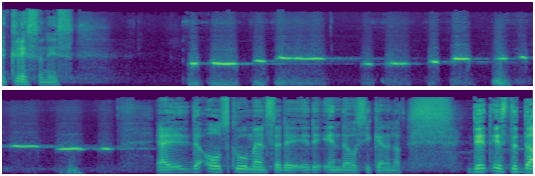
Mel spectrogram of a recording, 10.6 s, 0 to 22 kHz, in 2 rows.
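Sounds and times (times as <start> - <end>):
speech: 0.0 - 0.9, 6.9 - 10.6
person whistling a slow hymn-like melody outdoors by a bus: 1.8 - 6.7.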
